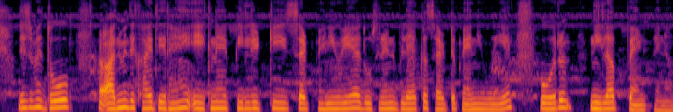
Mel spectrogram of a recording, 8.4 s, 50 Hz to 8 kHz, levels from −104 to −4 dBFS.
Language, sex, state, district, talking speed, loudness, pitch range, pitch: Hindi, female, West Bengal, Dakshin Dinajpur, 185 wpm, -34 LUFS, 150-170 Hz, 160 Hz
